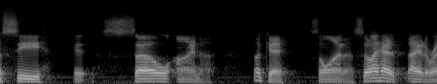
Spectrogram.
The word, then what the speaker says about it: Celina: somebody in north celina that's pronounced celina celina pea-sized hail and far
